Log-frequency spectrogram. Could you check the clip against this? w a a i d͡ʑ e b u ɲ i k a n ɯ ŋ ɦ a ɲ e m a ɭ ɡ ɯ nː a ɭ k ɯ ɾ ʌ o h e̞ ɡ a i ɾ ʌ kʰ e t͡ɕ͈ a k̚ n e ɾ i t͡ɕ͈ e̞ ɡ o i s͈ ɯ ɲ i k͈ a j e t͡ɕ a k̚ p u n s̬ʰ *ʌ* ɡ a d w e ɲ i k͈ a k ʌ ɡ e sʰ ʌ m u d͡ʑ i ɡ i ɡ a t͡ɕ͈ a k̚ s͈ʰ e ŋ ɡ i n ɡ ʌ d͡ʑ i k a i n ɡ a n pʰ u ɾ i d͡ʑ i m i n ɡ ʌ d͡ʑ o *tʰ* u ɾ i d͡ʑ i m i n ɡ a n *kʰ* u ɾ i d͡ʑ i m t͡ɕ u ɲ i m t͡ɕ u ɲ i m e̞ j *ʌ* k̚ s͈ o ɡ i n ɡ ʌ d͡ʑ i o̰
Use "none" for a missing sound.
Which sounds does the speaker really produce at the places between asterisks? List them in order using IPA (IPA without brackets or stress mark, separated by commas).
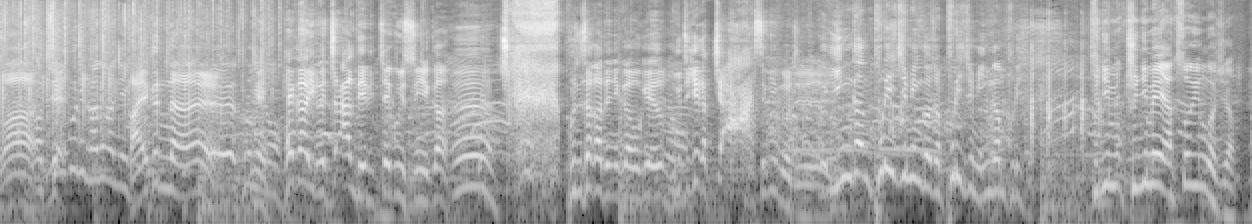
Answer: a, pʰ, pʰ, a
